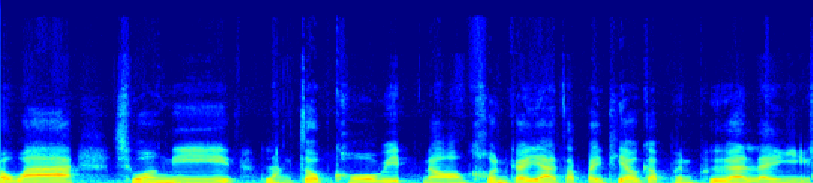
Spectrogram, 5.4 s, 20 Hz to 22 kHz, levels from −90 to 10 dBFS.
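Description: At 4.71–4.83 s, short concealed packet loss: 20 ms never arrived, and the decoder continued the last sound, giving a brief smear, not a silent gap.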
